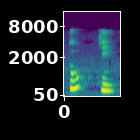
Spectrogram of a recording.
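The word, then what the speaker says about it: תוכי: Que o Kaf tem som de K, mais o Irik Gadol som de I, Ki. Então, vamos juntar. Tu-Ki. Tuki.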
